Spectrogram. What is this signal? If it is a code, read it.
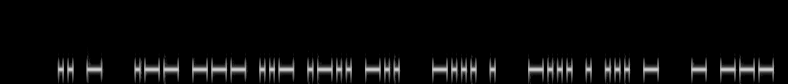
Morse code, heard as a keyed tone, about 25 wpm, 700 Hz. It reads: IT WOULD BE BEST TO
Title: Sentences from Top 1000 Words - Review Part 2 - 25wpm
